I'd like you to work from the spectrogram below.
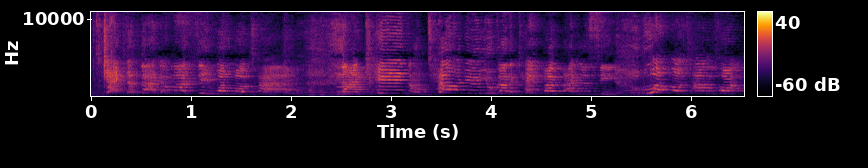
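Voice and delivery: high-pitched threatening yell; exasperated car-seat tirade; furious mother scolding. Acted. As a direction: warn the kids at full tilt. Mother scolds kids in back seat.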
